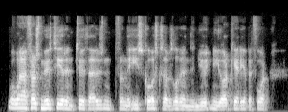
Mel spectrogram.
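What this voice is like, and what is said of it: Scottish accent. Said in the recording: “once of Scotland ... you've still kept your accent”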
